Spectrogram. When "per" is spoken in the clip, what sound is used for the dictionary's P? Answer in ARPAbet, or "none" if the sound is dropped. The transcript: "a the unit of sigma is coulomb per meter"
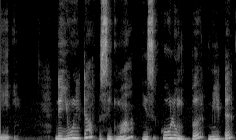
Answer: P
